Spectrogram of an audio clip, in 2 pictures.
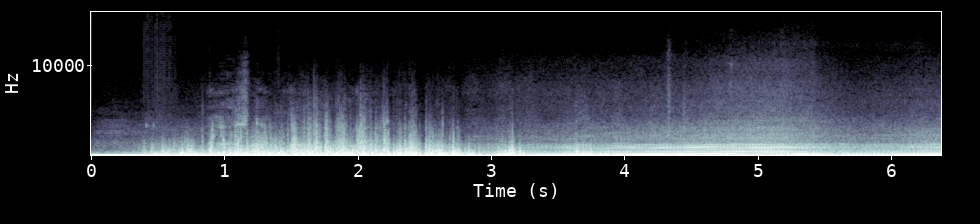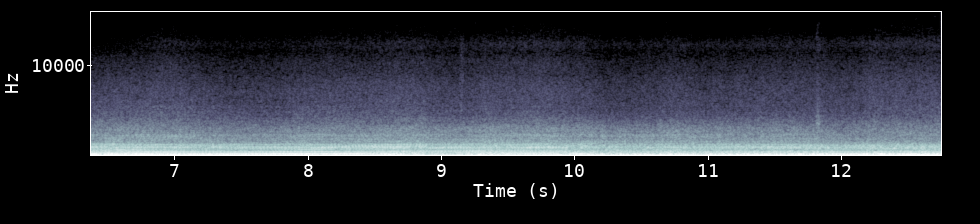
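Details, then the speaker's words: Lexus IS250 after an intersection crash, with fender liner and panel cut away, test drive after about an hour running without overheating: smooth rising engine tone through the gears, steady road noise, no scraping or rubbing from the wheel. "You see it works fine. There's no more rubbing, which is good."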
